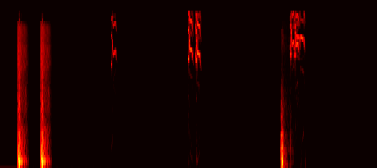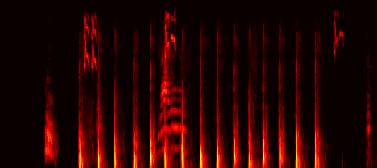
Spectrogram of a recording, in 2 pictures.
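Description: Blocks are placed with quick, dull knocks, in a rapid run near the end.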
